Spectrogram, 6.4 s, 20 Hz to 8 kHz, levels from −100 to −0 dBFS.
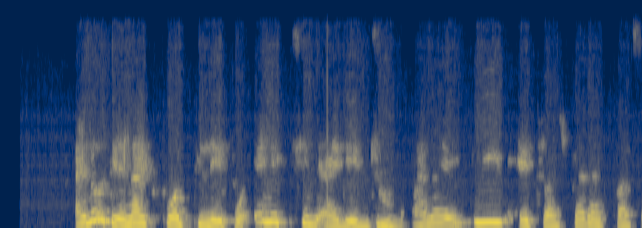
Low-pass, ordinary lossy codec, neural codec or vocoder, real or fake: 7.2 kHz; none; vocoder, 44.1 kHz, 128 mel bands, Pupu-Vocoder; fake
